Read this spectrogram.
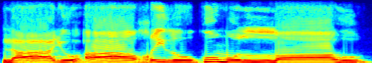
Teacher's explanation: آگے ہے خوا زیر خی، ذال پہ ذو، کاف پیش کو، میم لام پیش مل، لام کھڑا زبر لا، ہا پیش ہو، ملہ. میم کے اوپر کیونکہ پیش تھا اس لیے لفظ اللہ سے پہلے پیش ہے، لفظ اللہ کو پر پڑھیں گے ایک الف کی مقدار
